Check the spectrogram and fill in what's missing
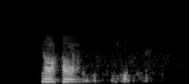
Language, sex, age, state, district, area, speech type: Manipuri, male, 45-60, Manipur, Imphal East, rural, conversation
